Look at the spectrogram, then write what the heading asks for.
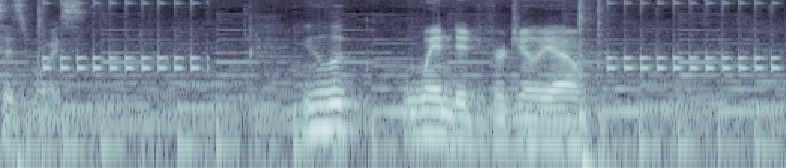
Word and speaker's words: Virgilio: we go that's his voice you look winded Virgilio it's pronounced ver here e Oh fine no I'm pretty sure it's for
